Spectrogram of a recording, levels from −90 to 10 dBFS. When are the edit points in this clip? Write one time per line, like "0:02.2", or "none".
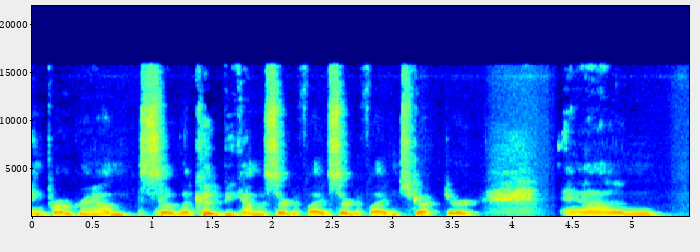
0:01.3
0:02.5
